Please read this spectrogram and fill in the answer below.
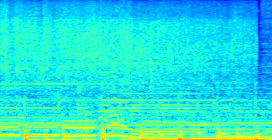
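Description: Chopped onions and tomatoes sizzling in hot oil in a stainless steel pot while a spatula stirs them. Background music with a steady beat plays underneath.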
